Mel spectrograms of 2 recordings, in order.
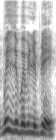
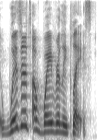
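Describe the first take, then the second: First: The words run together and sound slurred. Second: Every word is pronounced clearly and distinctly. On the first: The speaker calls it wrong. "if I'm just in conversation talking about it, I'm like" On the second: The speaker calls it right. "I said it clear that time"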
